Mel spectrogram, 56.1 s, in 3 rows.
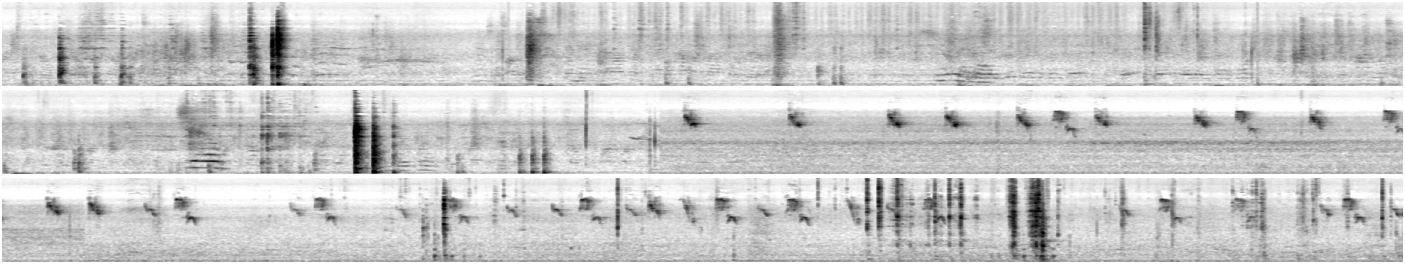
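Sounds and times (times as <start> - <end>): faint outdoor hush: 0.0 - 56.0
small bird chirping: 41.2 - 50.4, 52.1 - 56.0
metal tongs clanking on grill: 42.7 - 44.4, 46.9 - 56.0.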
